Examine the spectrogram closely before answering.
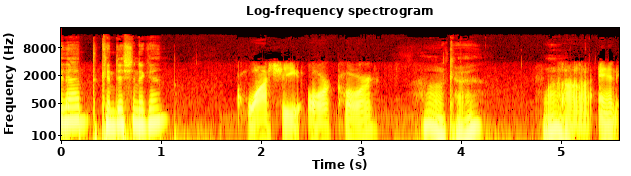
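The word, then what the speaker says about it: kwashiorkor: milk how do you say that condition again quashi oror oh okay wow uh and it's a protein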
